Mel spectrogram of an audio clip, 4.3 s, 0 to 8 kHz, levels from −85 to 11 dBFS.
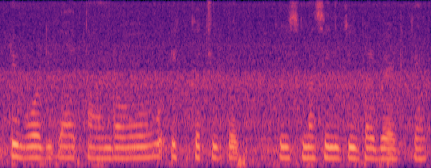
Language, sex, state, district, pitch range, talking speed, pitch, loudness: Hindi, female, Bihar, Darbhanga, 185-195 Hz, 210 wpm, 190 Hz, -16 LUFS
